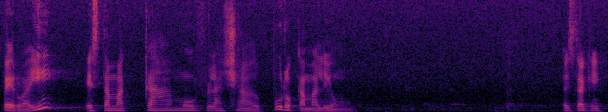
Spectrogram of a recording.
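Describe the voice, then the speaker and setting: A middle-aged man, a pastor, preaching an animated sermon and acting out the people in his stories. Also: mid-range voice, unhurried. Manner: animated storytelling, acting out quotes, rising to loud emphasis. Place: church hall. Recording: long hall reverb with faint hiss.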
